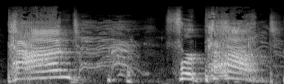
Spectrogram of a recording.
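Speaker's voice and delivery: high, booming Pittsburgh "pand for pand"; Pittsburgh accent. Shown as a demonstration. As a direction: shout it in halves with Pittsburgh vowels. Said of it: "I'll say it again".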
